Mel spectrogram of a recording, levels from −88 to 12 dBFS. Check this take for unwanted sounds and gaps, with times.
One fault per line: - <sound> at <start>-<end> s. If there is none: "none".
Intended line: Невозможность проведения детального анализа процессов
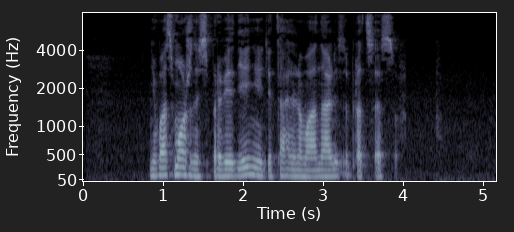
none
